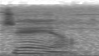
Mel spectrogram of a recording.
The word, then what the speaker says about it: gaol: the jail it's about gaol in colonial days in pronounced jail and also on the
